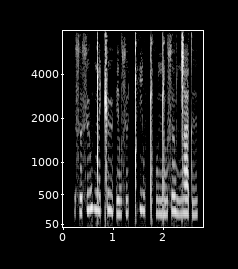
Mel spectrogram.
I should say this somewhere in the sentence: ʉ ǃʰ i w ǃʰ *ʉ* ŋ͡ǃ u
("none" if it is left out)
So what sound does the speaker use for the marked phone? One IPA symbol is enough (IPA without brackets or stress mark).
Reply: u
